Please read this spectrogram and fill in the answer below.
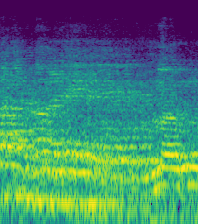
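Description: Devotional chanting: a voice holding long, sustained notes, sliding to a new pitch near the end.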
